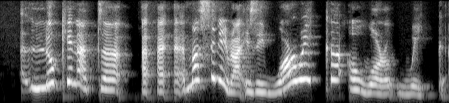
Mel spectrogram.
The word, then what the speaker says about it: Warwick: No, I I say this because we call it Warick in the UK, the the double silent, but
